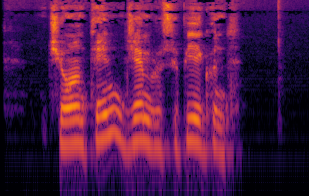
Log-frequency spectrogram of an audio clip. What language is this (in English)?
Kurdish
